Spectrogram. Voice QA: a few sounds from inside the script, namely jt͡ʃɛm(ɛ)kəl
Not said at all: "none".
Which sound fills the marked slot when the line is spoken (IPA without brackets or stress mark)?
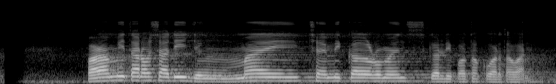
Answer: i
